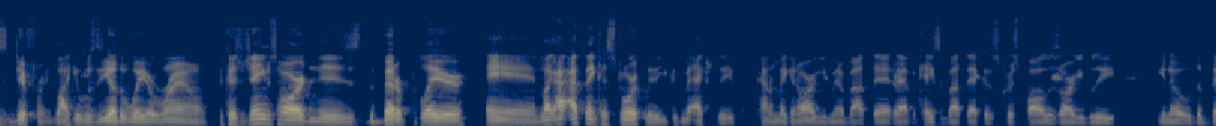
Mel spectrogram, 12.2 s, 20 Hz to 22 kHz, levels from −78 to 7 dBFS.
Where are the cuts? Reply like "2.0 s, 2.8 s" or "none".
2.1 s, 4.8 s, 7.4 s, 9.0 s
